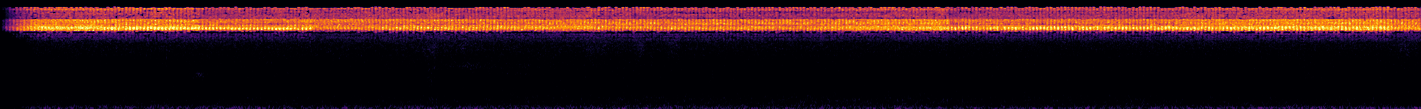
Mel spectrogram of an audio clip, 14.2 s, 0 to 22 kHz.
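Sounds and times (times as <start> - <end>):
cicadas droning in an apple tree orchard: 0.1 - 14.2
soft low background noise: 0.1 - 14.2.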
